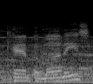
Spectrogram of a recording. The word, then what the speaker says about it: Campamanis: It is Campamanis, and Campamanis was a champion Spanish chess player, so that's how he got his name.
